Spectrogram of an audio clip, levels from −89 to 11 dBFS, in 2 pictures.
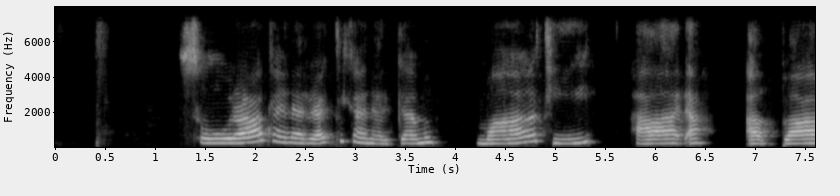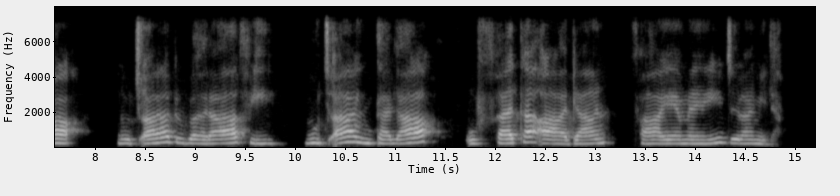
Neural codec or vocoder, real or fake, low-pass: codec, 24 kHz, 3 kbps, HILCodec; fake; 7.2 kHz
